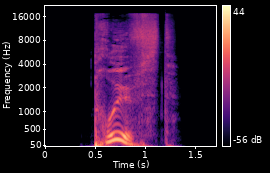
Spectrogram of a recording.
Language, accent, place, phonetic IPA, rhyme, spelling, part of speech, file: German, Germany, Berlin, [pʁyːfst], -yːfst, prüfst, verb, De-prüfst.ogg
- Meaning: second-person singular present of prüfen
